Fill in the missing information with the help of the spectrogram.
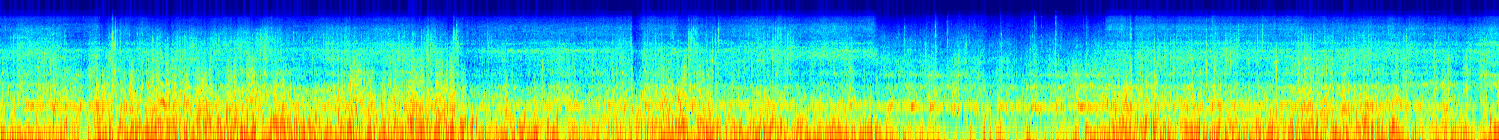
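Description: Wind rushing over a ride-mounted camera microphone, with the rumble of mountain-bike tyres and the rattle of the bike over rocky trail, and sharp knocks here and there as it hits rocks. The wind hiss eases for a few seconds past the middle.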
